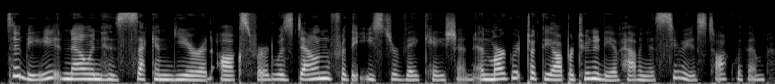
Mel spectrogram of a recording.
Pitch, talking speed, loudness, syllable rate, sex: 235 Hz, 200 wpm, -17 LUFS, 5.3 syllables/s, female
